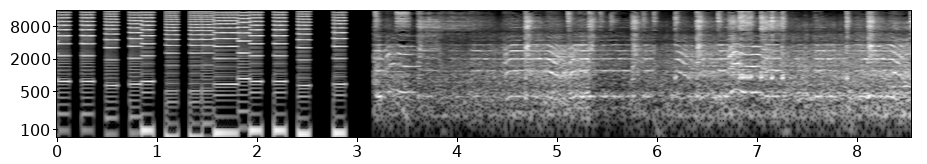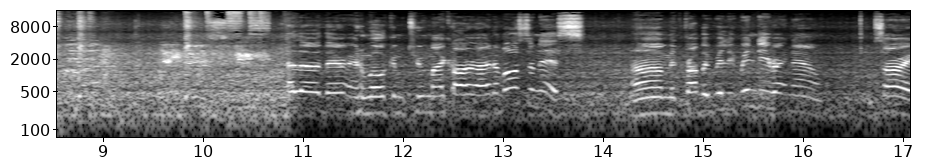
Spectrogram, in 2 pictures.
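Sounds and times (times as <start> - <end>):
wind and road noise in car: 3.8 - 17.0.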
